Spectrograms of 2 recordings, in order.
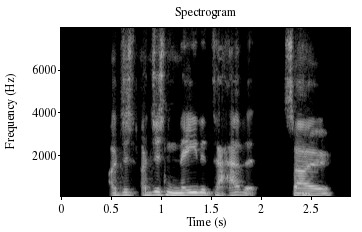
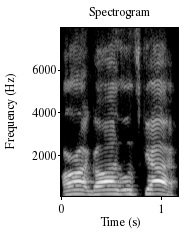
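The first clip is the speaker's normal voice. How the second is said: pumped-up coach call; 6 semitones higher, 7 dB louder than usual. Retold or imitated. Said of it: "I'm like".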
